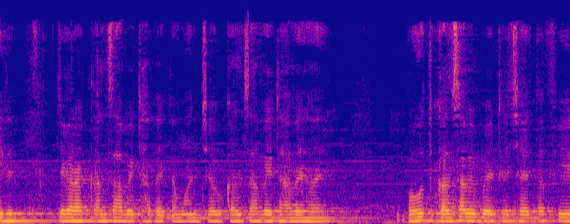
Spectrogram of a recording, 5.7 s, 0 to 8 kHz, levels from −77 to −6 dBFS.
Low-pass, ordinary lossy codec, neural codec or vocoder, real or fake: 7.2 kHz; AAC, 32 kbps; none; real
